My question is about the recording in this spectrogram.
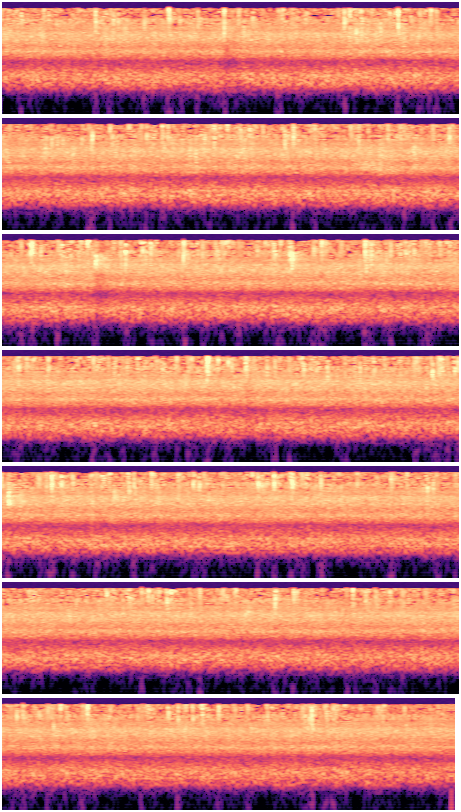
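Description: Recorded rain ambience: a steady, even patter of rain with nothing below a low cutoff, and a few faint ticks of single drops.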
